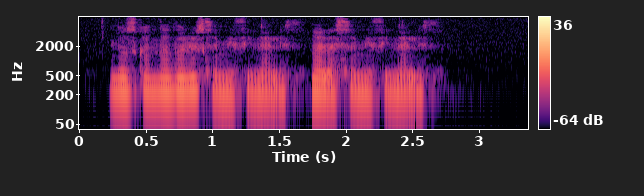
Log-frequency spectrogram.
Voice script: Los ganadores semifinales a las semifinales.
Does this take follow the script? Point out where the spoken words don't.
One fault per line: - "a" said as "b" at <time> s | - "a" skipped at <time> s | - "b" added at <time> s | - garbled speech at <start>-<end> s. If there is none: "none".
none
